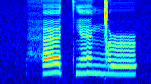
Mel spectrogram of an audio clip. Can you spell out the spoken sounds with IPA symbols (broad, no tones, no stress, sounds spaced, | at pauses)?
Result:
h æ tʲ ɛ̃ ŋ͡ǀ ə˞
